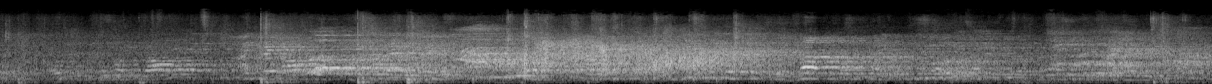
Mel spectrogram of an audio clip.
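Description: Young players shout and call out in a large echoing hall.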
